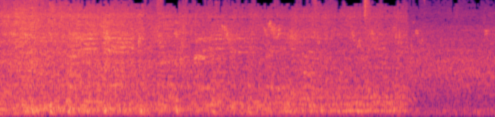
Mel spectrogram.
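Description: A car rolls by, its tyres rumbling over cobblestones.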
